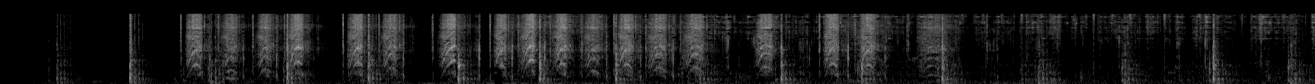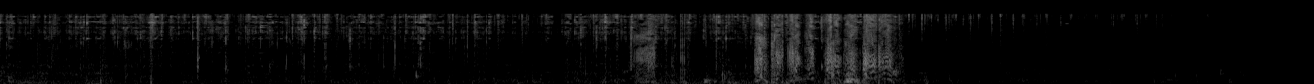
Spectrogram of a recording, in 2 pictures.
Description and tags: soundscape-IDES-agitation du SP3 par caroline, shana et ibtissem
A rather agitated compostion made using some of the sounds uploaded by our partner school in Ghent, Belgium.
Belgium, compostion, Ghent, IDES, paris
